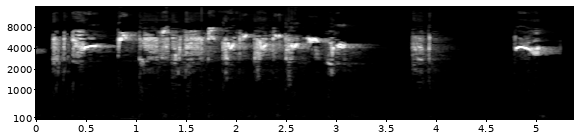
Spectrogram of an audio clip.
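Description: A Eurasian siskin gives a fast, high twittering run of about three seconds, then two brief bursts, the last ending on a thin, drawn-out note.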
